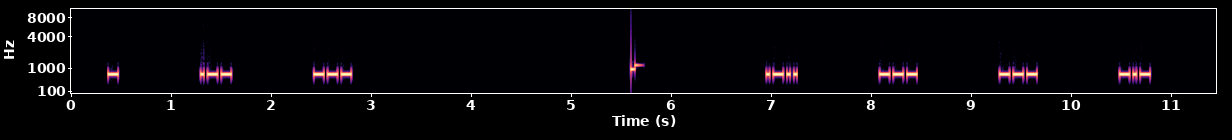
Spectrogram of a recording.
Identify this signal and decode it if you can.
Morse code, heard as a keyed tone, about 36 wpm, spaced as for 10 wpm, 700 Hz. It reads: TWO LOOK
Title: 8x Character Spacing - Top 100 Words - 35wpm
